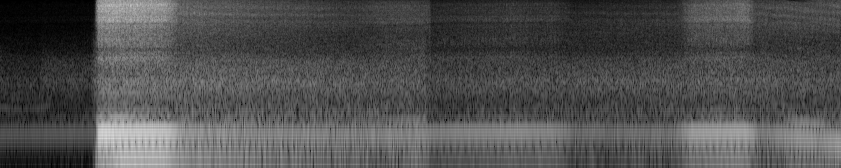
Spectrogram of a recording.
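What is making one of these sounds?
A car engine hums steadily as it drives past.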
